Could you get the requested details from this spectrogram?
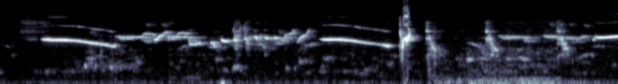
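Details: Oriental magpie-robin singing to excite other magpie-robins, with long downslurred whistles, warbled phrases and a sharp crack, plus a low background hum near the end.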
